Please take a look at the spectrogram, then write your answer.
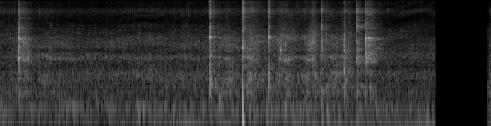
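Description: Onions and tomatoes sauté in a pan for baby jackfruit biryani, a steady sizzle broken by scraping stirs and clinks of a metal spoon against the pot, close and alone, ending in a brief silence.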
